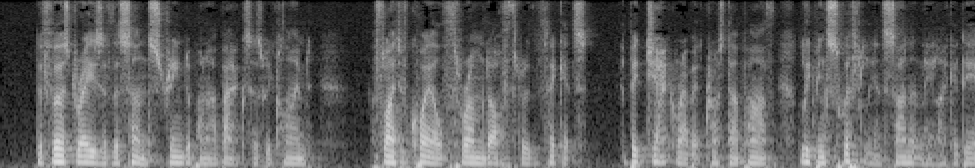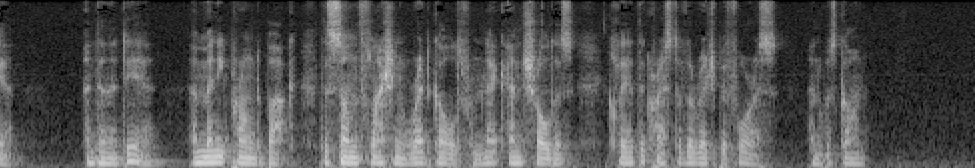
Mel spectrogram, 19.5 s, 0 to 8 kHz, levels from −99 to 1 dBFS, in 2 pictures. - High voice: No, very low, 95 Hz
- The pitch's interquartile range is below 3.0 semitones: Yes, narrow, 2.4 semitones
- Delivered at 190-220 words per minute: Yes, average, 195 wpm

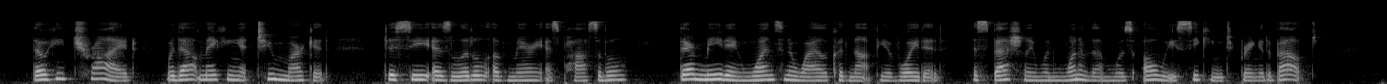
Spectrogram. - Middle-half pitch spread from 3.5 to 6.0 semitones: No, average, 3.1 semitones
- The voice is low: No, high, 200 Hz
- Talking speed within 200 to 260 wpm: No, average, 165 wpm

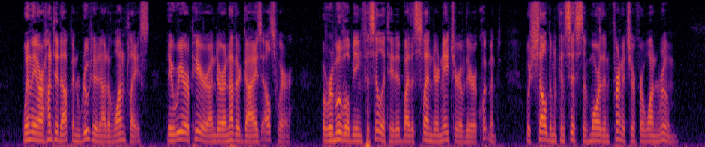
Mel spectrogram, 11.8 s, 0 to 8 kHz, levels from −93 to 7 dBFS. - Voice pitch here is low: Yes, low, 130 Hz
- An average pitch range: Yes, average, 3.2 semitones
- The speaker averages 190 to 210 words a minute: Yes, average, 195 wpm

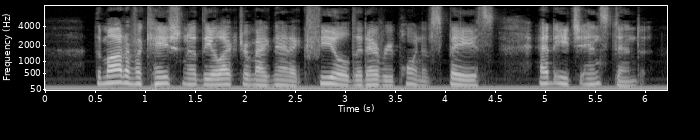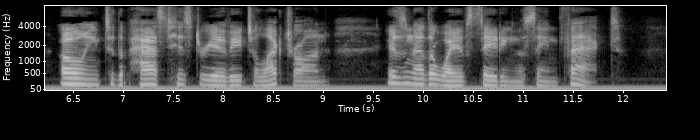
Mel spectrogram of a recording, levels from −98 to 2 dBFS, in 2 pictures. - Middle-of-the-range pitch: Yes, medium, 145 Hz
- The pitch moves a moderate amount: Yes, average, 4.1 semitones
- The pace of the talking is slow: No, average, 145 wpm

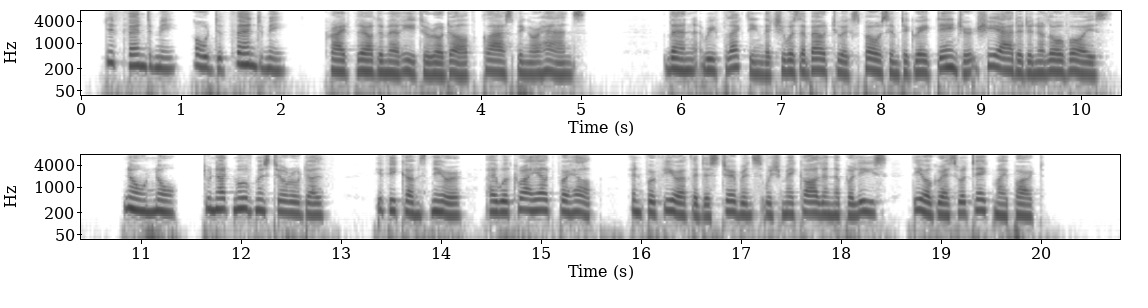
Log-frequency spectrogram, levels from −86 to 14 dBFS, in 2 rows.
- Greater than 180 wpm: Yes, average, 195 wpm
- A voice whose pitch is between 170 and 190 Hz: Yes, medium, 185 Hz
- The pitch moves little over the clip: No, average, 4.1 semitones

